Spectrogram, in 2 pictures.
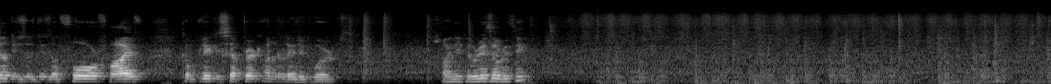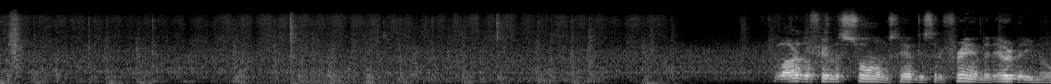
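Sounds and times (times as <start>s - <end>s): cloth scrubbing a whiteboard: 4.4s - 19.2s.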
